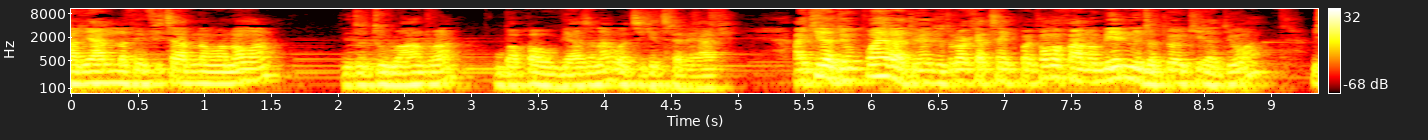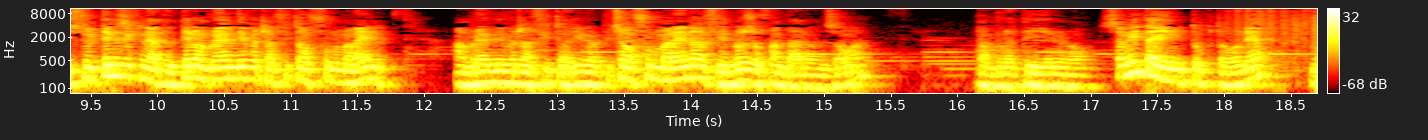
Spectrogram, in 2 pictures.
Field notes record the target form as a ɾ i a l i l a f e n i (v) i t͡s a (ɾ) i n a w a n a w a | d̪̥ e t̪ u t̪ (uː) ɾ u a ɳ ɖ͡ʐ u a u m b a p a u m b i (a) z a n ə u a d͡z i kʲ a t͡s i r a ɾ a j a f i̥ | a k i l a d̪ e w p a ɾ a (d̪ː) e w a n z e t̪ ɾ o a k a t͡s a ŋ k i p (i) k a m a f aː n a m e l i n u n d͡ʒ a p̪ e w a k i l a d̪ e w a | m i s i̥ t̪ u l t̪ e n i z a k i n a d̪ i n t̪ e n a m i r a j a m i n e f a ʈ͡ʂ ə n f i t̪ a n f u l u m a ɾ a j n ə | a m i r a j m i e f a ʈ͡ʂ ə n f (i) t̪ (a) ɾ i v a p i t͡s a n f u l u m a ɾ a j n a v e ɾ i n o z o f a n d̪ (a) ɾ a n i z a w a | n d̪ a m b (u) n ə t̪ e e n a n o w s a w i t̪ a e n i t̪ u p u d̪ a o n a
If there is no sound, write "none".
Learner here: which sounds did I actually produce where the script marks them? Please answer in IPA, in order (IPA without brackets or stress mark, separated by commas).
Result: f, ɾ, u, a, d̪, a, i, a, a, u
